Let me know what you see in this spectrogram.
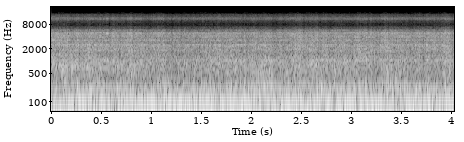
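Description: Steady running noise heard inside a diesel railcar's cabin while it travels, with a strong, constant deep rumble under an even rushing noise.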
